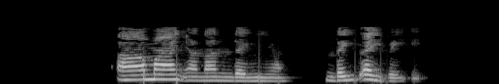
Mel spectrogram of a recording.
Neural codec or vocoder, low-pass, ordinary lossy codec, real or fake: none; 7.2 kHz; MP3, 24 kbps; real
